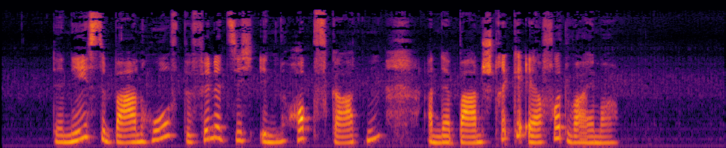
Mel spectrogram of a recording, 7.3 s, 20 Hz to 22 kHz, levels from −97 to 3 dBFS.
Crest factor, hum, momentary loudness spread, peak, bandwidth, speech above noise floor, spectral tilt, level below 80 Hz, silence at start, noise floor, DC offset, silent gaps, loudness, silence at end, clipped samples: 20 dB; none; 11 LU; -2 dBFS; 16.5 kHz; 40 dB; -4 dB/octave; -62 dBFS; 0.55 s; -60 dBFS; under 0.1%; none; -21 LUFS; 1.1 s; under 0.1%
